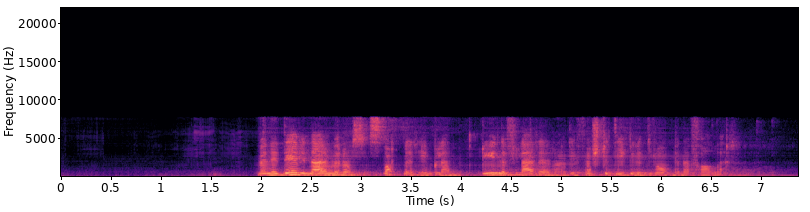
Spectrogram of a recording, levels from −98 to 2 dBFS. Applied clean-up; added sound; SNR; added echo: neural separator model SepFormer DNS4.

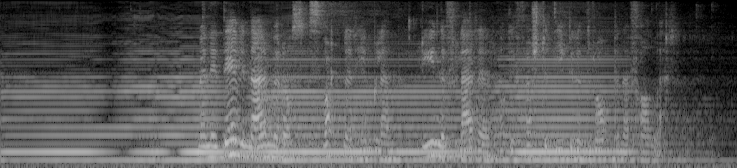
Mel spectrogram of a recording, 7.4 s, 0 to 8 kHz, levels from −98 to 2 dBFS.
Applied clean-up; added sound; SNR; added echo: none; Bowed string instrument; -2 dB; reverberation time 1.8 s.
